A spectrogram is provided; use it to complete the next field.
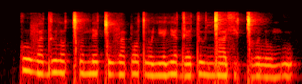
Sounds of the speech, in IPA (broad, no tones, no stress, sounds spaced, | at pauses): k o v a d ɯ l ɔ ǀʰ ɤ n ɛ ǀ u v a p ɔ t l o lʲ ɛ lʲ a d ɛ t ɯ ŋ͡ǀ a sʲ u ɡ͡ǀ ɤ l o m u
